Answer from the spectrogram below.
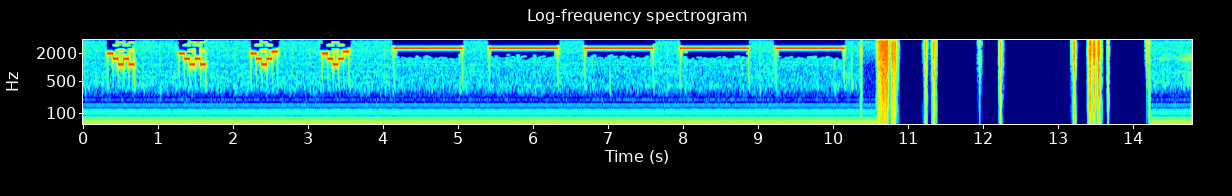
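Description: Electronic fire dispatch alarm call tones from the Jena dispatch center: four short harmonic beeps, then a series of steady high-pitched tone pulses. Bursts of radio static and crackle follow. Loud and clear, with no voices.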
